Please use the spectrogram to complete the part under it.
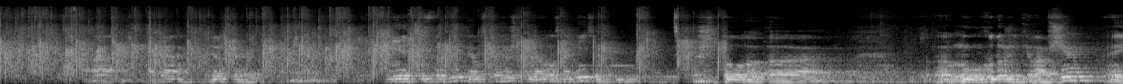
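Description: A small band plays acoustic music on guitar and violin.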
